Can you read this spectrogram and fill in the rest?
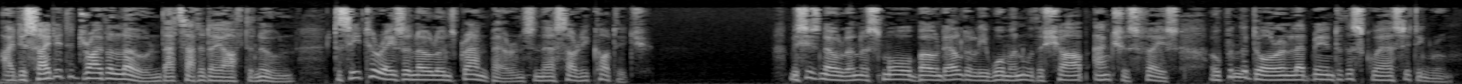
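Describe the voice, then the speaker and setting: An actor playing a composed British detective, giving formal, measured first-person narration in a drama. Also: male voice, medium pitch, lively intonation, dry recording, natural voice. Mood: sober, composed.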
